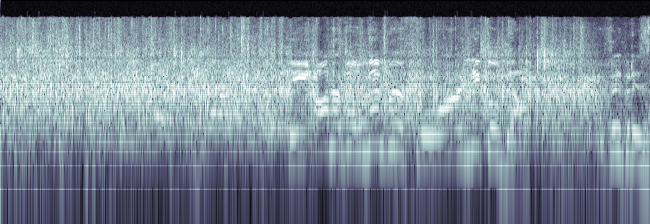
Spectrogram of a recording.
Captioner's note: some Applause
